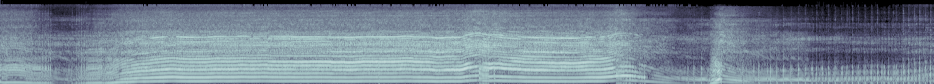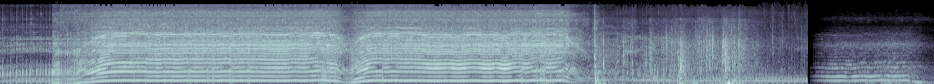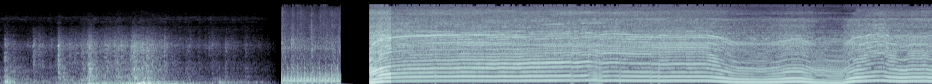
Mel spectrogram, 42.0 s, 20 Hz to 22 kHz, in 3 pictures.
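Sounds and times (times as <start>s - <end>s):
chainsaw idling: 0.0s - 24.6s, 32.2s - 42.0s
chainsaw cutting wood: 0.0s - 30.3s, 32.2s - 42.0s.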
